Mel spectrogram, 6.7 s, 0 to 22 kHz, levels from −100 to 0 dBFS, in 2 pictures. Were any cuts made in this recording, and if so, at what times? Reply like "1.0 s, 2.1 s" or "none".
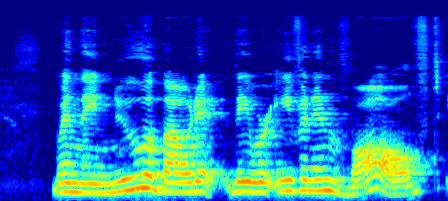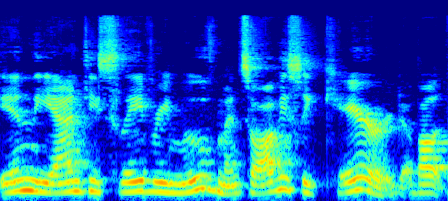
none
